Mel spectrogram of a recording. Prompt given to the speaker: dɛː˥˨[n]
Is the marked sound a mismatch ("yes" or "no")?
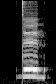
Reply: no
